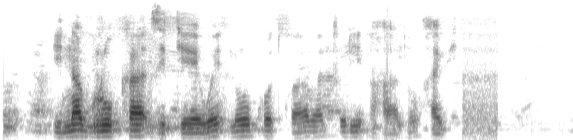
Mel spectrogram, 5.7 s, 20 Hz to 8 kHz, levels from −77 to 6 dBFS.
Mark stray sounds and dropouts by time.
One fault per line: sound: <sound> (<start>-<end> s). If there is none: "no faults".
no faults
